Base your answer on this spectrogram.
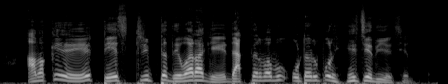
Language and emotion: Bengali, disgusted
